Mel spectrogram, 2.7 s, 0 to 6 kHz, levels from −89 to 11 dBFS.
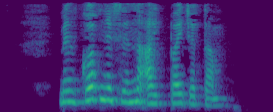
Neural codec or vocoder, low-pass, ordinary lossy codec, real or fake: vocoder, 24 kHz, 100 mel bands, Vocos; 5.4 kHz; MP3, 24 kbps; fake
